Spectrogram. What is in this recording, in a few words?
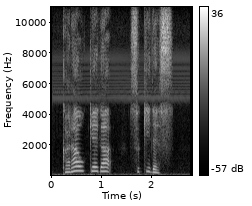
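Japanese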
